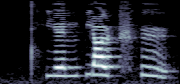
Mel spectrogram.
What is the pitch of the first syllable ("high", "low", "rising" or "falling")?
rising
